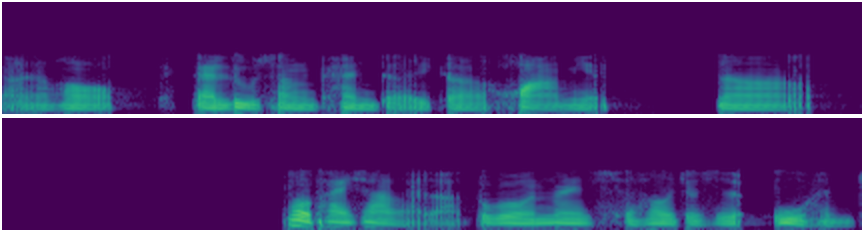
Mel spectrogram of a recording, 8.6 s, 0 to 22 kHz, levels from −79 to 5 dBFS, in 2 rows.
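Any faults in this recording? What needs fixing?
Across the whole recording the speech sounds muffled and hoarse, with consonants smeared together. That is the G.723.1 codec at work: it codes the voice in 30 ms frames from a slowly updated vocal model. The damage is heavy here, which fits its 6.3 kbit/s rate. Nothing is left above 3.8 kHz, and the line band sits between about 150 Hz and 3.5 kHz. Carry the call on a wideband codec at a higher bitrate instead.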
